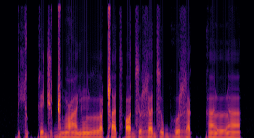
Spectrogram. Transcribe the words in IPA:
ç ɒ kː e d͡ʒ ʊ ɡ͡ǁ ũ ʕ ã j ũ lː ɒ ǁ a t͡sʼ ɒ d͡z ʊ ɮ ɐ d͡z u bʱ ʊ ɮ a kː ã lː ã

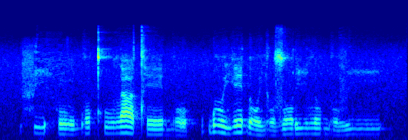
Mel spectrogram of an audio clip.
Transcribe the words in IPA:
f i˨ h ũ˨ ɡ͡b o˦ kʰ u˦ l a˦˨ tʰ eː˨ b o˨ | ɓ ʊ˦˨ j e˦ ɗ o˨ j ʊ˨ z o˦ ɾ i˦ l ʊ˦ b ʊ˨ v iː˦

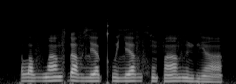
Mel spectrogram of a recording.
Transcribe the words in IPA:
lˠ ɯ v w ã v ɗ a v lʲ a kʷʰ i lʲ a v xʷ æ̃ p ã v ĩ bʲ ã

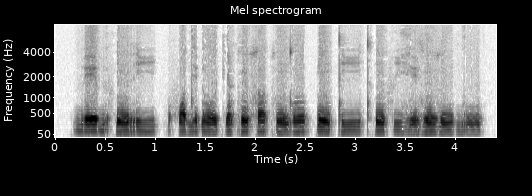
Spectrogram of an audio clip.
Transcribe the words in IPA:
b eː˦ b ɪ˦ f ũ˨ r i˦ | f ɔ˨ d ɪ˦ ɗ oː˨ t͡ʃ ã˨ t͡s ũ˦ s ɔ˦ t͡s ũ˨ d oː˦ k͡p ũ˦˨ t iː˦ tʰ ũ˦ f i˦ ɣ e˨ z ũ˦ z uː˦ ɡ u˦

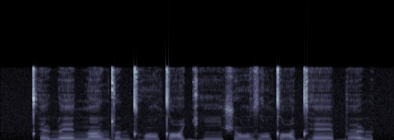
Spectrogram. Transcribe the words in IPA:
t̪ʰ ɛ ɳ ɛ n̪ ã ɖ a ɳ dʱ ɔ̃ tˤ iː ɡʱ ĩː ʃ ɔ̃ zˤ ɛ̃ tˤ ɛː dʱ ɛː b ɜ ɳ

